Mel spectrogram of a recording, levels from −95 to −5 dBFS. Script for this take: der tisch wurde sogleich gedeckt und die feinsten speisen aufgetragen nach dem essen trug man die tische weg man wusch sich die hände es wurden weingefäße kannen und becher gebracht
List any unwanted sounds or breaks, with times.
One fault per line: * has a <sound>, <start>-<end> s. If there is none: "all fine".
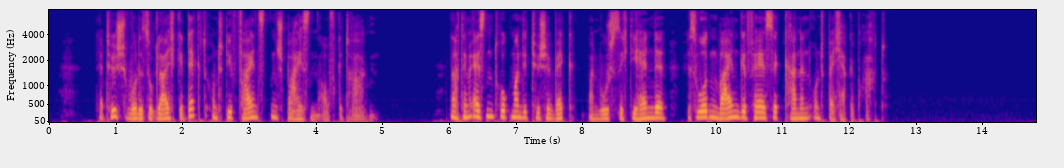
all fine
